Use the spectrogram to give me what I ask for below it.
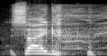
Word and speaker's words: Saigon: Joe Biden was a senator during Saga, uh, uh why am I pronouncing that wrong? Saigon, Saigon. I couldn't get Sag out of my head.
